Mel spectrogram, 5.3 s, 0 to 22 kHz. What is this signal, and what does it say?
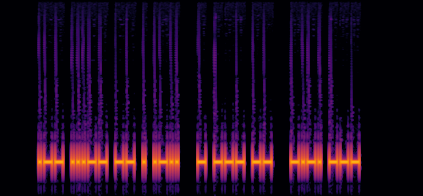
Morse code, heard as a keyed tone, about 34 wpm, 700 Hz. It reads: W3MEL TOM CO
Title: K1USN SST QSO Practice - 35wpm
